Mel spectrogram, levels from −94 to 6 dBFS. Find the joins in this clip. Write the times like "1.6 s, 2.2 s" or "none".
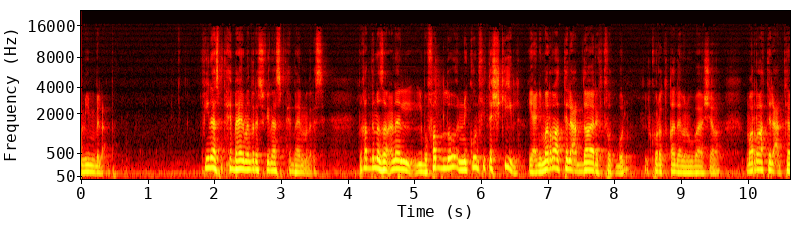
6.6 s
